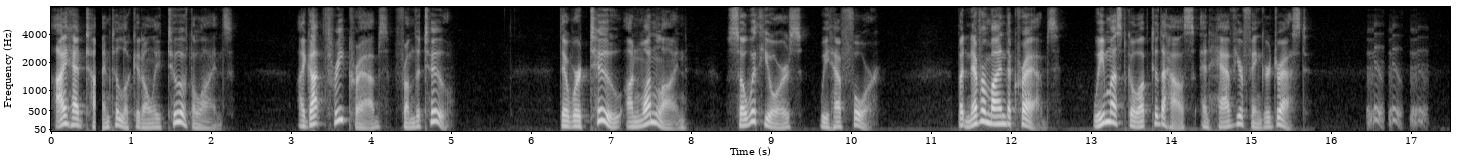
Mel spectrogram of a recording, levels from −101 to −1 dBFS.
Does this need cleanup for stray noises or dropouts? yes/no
yes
